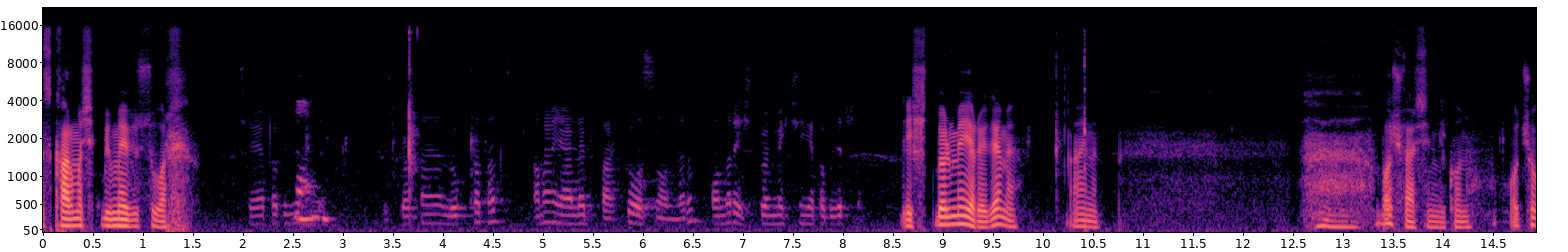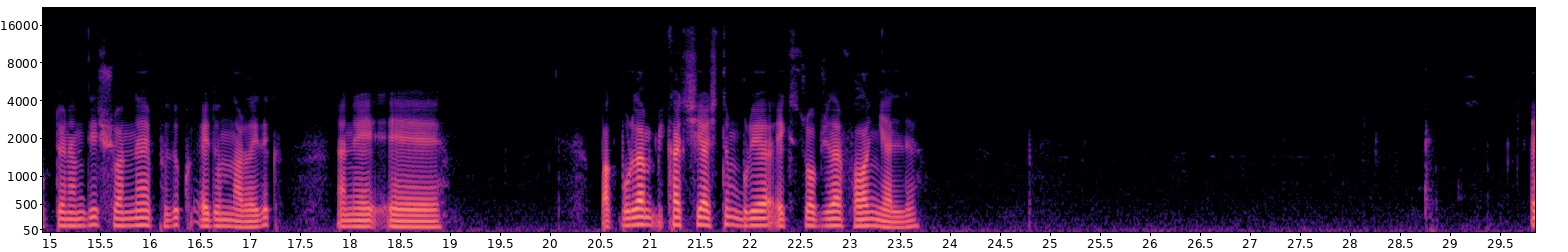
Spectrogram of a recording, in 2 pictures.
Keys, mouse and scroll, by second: 0.3 click, 1.2 KP_Decimal, 1.6-2.6 scroll down 16, 2.6 click, 3.6 Delete, 3.8 scroll down 6, 4.1 middle click, 4.8 scroll up 1, 4.9 scroll down 1, 5.1 middle click, 5.8 scroll up 5, 6.1 middle click, 6.6-7.3 scroll up 1, 7.3-9.1 middle drag, 9.1 scroll down 1, 9.3-11.9 middle drag, 11.9 scroll up 2, 13.3 shift+middle click, 13.5 shift+scroll down 1, 13.5-15.2 middle drag, 15.2-16.2 shift+right drag, 16.2-17.6 drag, 17.6-18.9 right drag, 18.9-21.1 drag, 21.1 shift+a, 25.3-29.8 drag.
